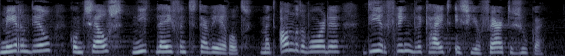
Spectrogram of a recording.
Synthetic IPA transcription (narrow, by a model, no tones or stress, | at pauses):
tmɪːrəndɪːlˠkɔmtsɛlˠfsnitlejvəntːɛɹʋɪːrəlˠtmɛtɑndərəʋʊːɹdədiːrv̥rindələkɦɛjtɪsɦiːɹv̥ɛɹtəzukən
